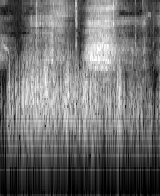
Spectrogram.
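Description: Wind buffeting the microphone: a loud, uneven rush of noise.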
